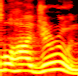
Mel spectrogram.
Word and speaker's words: Al-Muhajiroon: You can't even pronounce the name of the group that you've mentioned. It was routinely the case. It's Al-Muhajiroon.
